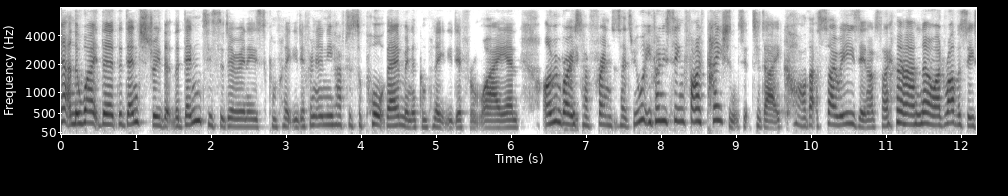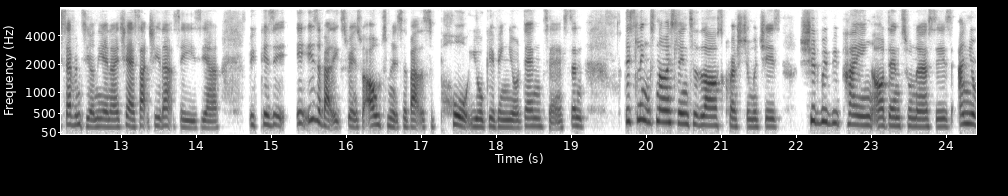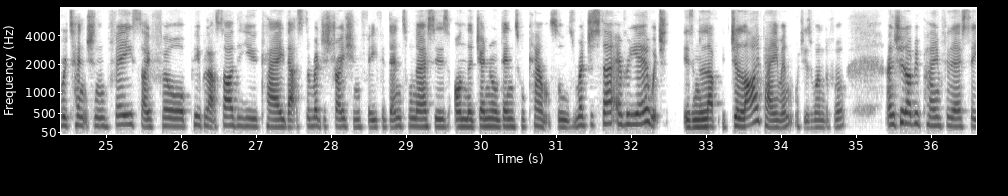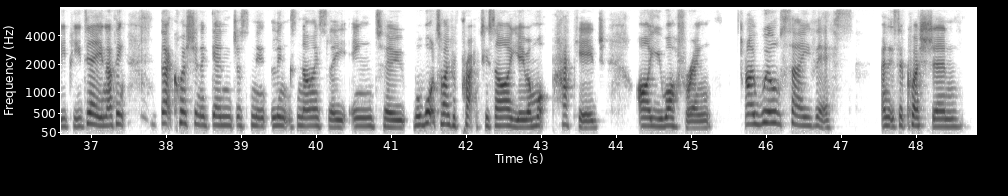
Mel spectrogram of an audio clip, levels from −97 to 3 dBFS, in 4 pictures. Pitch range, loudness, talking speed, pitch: 180-230 Hz, -25 LUFS, 210 wpm, 200 Hz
